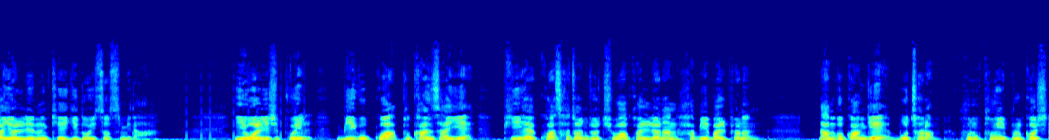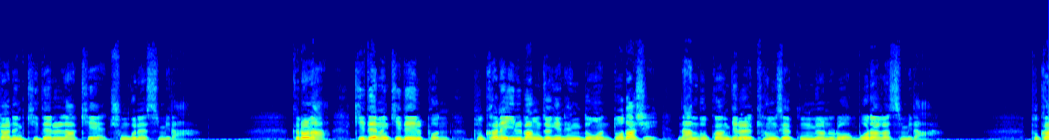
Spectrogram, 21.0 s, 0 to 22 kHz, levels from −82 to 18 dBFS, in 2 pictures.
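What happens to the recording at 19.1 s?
Nothing goes wrong at 19.1 s: the audio plays through that moment intact, with no dropout, click, distortion or other fault.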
